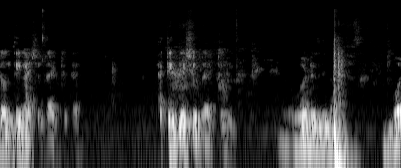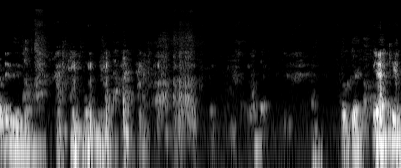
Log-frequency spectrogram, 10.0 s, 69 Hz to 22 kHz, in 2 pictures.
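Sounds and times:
people laughing: 5.7 - 7.4.

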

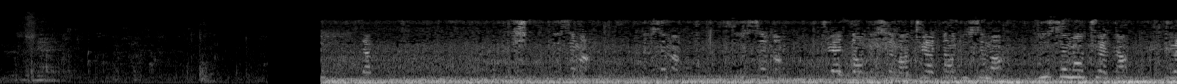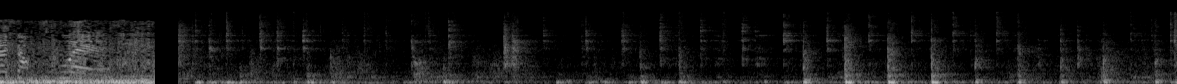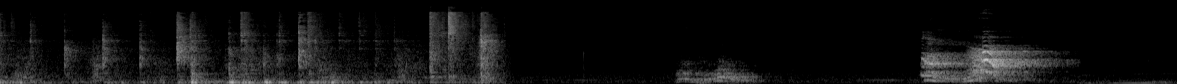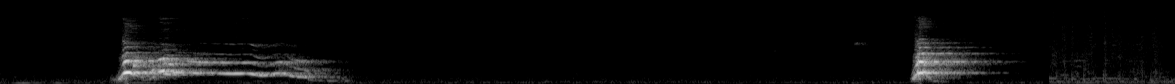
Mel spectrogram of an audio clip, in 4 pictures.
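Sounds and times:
puppy paws thumping in washer drum: 13.6 - 28.6, 45.8 - 47.0
dog barking: 33.1 - 34.3, 36.4 - 38.4, 44.4 - 45.5.

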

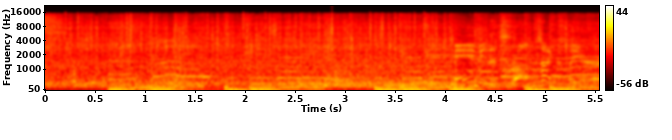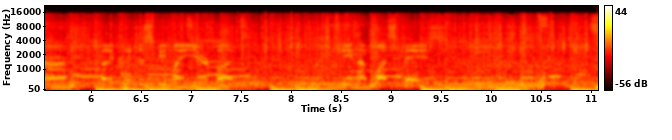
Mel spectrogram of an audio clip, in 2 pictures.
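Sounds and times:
pop song with bass beat: 0.0 - 11.0
rain on a car roof: 0.0 - 11.0.

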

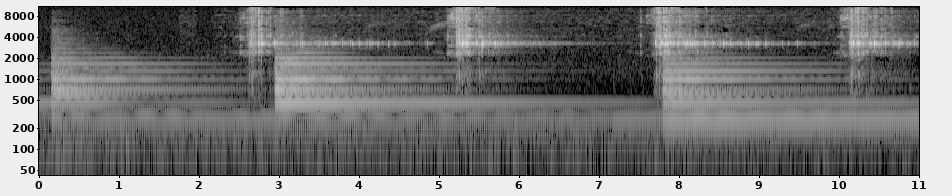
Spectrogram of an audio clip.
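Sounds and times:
church bell tolling: 0.0 - 11.0.

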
